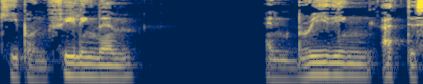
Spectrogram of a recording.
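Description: In a calm, soothing tone, a man with a very deep, low pitch and a dark, mellow voice talks at a very slow pace in a monotone, flat delivery, leaving long, frequent pauses. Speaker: meditation guide and doctor. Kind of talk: guided meditation, calm instructional second-person cues with pauses. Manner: slow, calm, soothing, deliberate pacing with repeated phrases; gentle, soft-spoken, even tone.

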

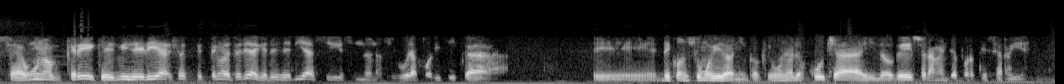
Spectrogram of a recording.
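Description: At a moderate pace, a man with an unremarkable speaking voice, fairly low pitch and ordinary pitch variation shows big swings in loudness. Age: 30s. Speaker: writer and columnist. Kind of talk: radio interview.

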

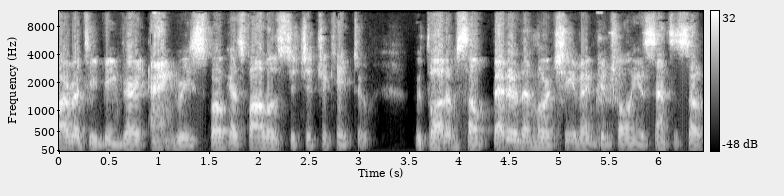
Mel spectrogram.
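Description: Intonation stays fairly level throughout. The speaker is reading aloud in a natural voice.

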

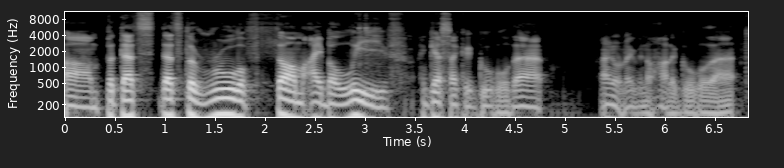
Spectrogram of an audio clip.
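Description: In a very clean recording with a silent background, a man with a Connecticut accent talks at a moderate pace and fairly low pitch, with ordinary pitch variation and big swings in loudness. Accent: Connecticut, general American. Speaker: podcast and radio host. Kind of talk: casual chat.

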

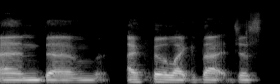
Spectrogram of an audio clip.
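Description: In a London accent, a man talks with monotone, flat intonation and a fairly low pitch against a quiet background. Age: 20s. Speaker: actor. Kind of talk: interview. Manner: hesitant, many fillers.

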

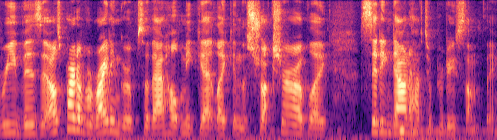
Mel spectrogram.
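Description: Over noticeable background noise, a woman talks with a Texan accent. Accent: Texan American English. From Houston, Texas; Salvadoran family. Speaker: writer. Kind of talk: casual interview.

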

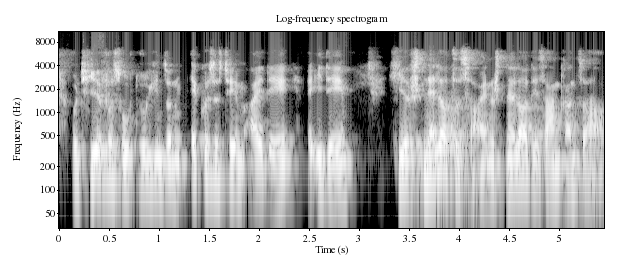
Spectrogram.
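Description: A man's normal speaking voice at medium pitch, with ordinary pitch variation. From Swabia, southern Germany (Ulm). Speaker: corporate learning expert. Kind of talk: interview.

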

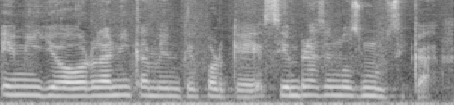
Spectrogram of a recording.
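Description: A woman speaks at a moderate pace with a dark, mellow tone and ordinary pitch variation, and the room echo is audible. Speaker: singer. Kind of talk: interview.

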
